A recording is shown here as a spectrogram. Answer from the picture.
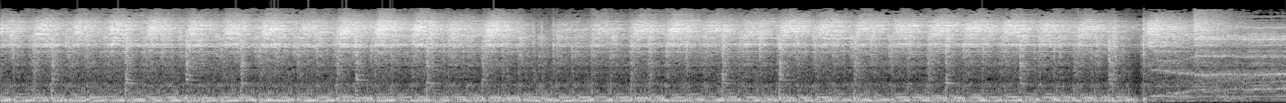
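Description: Hardcore band playing loud and steady: distorted electric guitars, bass guitar and drum kit driving a heavy riff. Near the end the bass and drums drop out, and a guitar line slides upward in pitch.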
